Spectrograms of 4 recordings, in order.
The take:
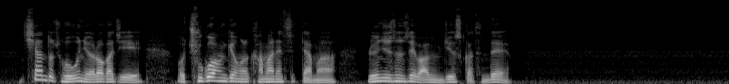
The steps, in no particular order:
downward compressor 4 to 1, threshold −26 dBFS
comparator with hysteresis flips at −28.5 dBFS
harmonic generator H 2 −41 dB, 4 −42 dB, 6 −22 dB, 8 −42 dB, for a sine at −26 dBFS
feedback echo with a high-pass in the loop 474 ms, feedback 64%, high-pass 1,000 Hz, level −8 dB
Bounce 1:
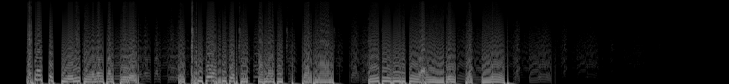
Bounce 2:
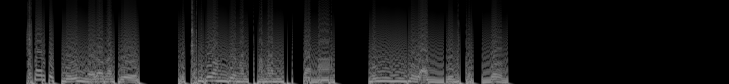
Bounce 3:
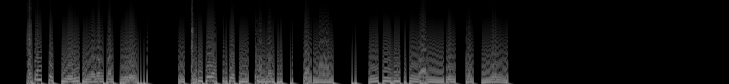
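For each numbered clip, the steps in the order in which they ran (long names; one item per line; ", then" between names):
downward compressor, then comparator with hysteresis, then harmonic generator, then feedback echo with a high-pass in the loop
harmonic generator, then feedback echo with a high-pass in the loop, then comparator with hysteresis, then downward compressor
feedback echo with a high-pass in the loop, then downward compressor, then harmonic generator, then comparator with hysteresis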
